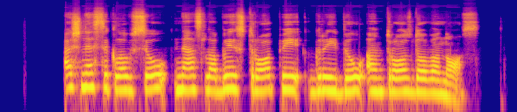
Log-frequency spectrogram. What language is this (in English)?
Lithuanian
